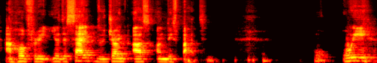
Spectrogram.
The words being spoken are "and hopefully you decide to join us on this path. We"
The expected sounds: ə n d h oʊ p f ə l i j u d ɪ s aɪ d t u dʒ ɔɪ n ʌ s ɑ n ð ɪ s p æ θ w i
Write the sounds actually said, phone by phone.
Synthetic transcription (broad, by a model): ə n h oʊ p f ə l i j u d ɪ s aɪ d t u dʒ ɔɪ n ʌ s ɑ n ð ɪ s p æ t w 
